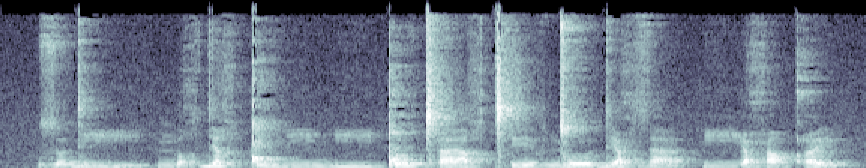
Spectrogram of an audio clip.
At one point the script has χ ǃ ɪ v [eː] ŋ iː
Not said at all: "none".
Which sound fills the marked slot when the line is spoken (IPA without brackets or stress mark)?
iː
